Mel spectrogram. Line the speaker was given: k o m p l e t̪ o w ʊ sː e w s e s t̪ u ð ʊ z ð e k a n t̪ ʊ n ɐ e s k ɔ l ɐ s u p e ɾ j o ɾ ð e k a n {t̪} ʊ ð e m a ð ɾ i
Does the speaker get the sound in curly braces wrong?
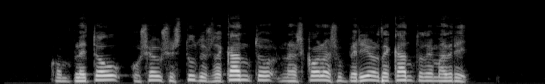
no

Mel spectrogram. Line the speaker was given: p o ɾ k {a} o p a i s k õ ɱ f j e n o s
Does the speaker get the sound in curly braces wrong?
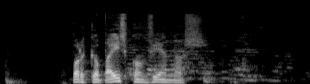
yes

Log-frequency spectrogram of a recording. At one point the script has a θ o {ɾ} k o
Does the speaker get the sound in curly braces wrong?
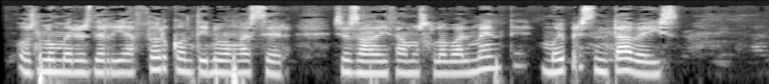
no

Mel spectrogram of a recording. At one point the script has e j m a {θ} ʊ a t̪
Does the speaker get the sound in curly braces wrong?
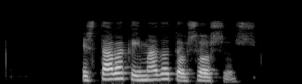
yes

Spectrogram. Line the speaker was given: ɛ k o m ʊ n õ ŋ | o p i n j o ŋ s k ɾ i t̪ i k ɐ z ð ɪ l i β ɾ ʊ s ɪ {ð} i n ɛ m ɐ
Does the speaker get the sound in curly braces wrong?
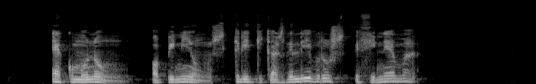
yes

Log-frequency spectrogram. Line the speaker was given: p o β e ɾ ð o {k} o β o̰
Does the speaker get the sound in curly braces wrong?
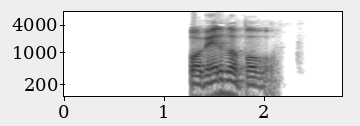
yes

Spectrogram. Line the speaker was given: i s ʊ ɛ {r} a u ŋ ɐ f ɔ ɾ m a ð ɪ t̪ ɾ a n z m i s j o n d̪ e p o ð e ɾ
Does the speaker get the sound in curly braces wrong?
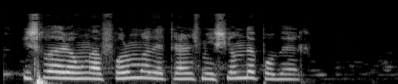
yes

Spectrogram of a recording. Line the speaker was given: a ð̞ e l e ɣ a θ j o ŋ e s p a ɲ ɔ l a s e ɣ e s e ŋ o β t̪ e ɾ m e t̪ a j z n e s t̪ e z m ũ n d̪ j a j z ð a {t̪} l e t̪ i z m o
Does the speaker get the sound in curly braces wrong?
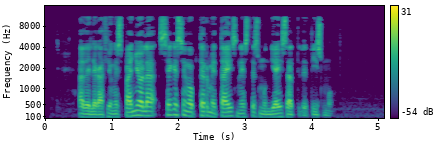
no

